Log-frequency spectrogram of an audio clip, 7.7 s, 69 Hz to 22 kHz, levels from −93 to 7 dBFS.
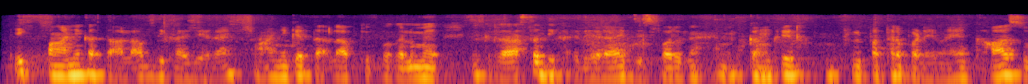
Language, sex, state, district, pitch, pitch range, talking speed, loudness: Hindi, male, Rajasthan, Jaipur, 125 Hz, 110-135 Hz, 215 wpm, -19 LUFS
